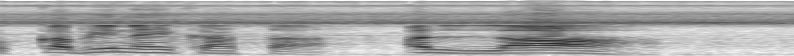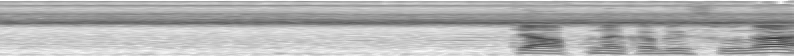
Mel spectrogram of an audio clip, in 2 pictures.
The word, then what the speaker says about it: अल्लाह: जब आप अल्लाह कहेंगे, अल्लाह, तो अंत में ह का उच्चारण आएगा और इंड कर जाएगा।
